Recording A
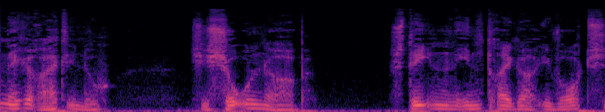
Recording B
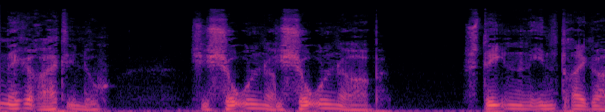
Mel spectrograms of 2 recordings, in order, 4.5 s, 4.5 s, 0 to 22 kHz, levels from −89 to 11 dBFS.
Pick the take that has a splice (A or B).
B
